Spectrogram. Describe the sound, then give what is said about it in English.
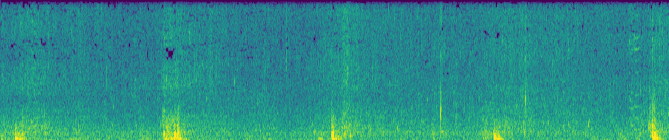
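Oars rowing a small boat on quiet water in Iran: five soft splashing strokes at an even, unhurried pace, each a brief faint swish separated by near-silence and light wind. “And the only sound that can be heard here is me rowing.”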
